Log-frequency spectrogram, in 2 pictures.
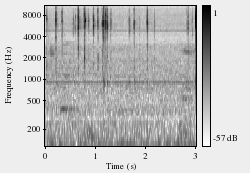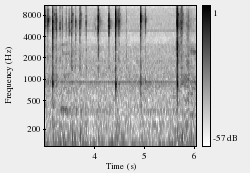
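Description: Typing on a computer keyboard: irregular keystrokes, with a steady low hum underneath.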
